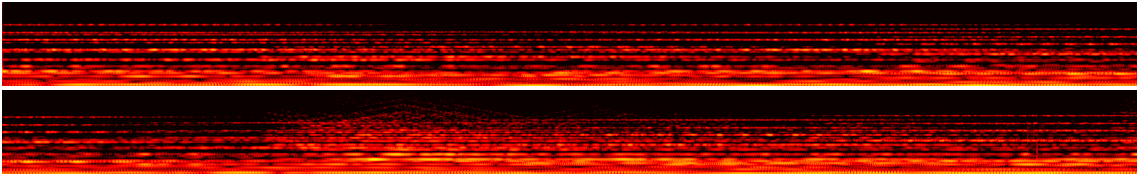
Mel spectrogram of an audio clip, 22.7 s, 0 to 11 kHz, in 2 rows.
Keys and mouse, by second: 3.1-5.7 drag, 6.3-11.0 shift+drag, 12.2 click, 12.6 click, 14.3-22.7 drag.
